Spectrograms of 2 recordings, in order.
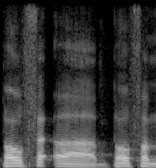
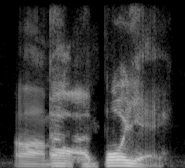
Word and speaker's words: Boye: Is it Bofa Maye? Is that how you pronounce his name? Boye. Boye. Oh, Boye sorry. Mafe. You had the Y.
